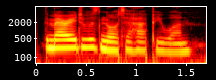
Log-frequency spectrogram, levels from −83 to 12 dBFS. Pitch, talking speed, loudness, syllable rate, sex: 200 Hz, 245 wpm, -16 LUFS, 7.3 syllables/s, female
